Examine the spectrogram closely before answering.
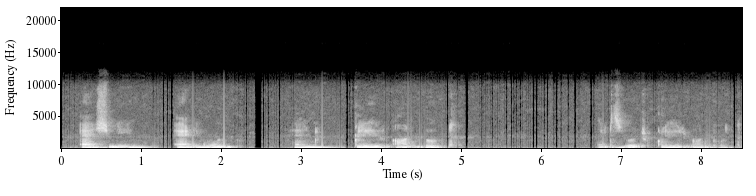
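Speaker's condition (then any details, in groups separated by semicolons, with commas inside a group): No condition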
